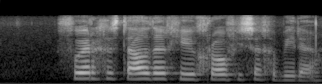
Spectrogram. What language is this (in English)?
Afrikaans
